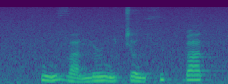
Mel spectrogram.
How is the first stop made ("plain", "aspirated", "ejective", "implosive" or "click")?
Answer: plain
